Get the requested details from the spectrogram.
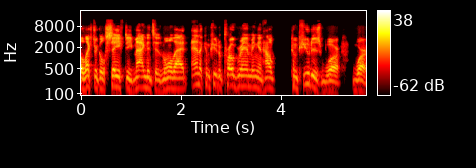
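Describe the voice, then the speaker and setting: A man's fairly high voice with a Brooklyn accent, at a moderate pace with ordinary pitch variation, against a quiet background. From New York, Brooklyn. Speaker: sound therapy practitioner. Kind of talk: interview.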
